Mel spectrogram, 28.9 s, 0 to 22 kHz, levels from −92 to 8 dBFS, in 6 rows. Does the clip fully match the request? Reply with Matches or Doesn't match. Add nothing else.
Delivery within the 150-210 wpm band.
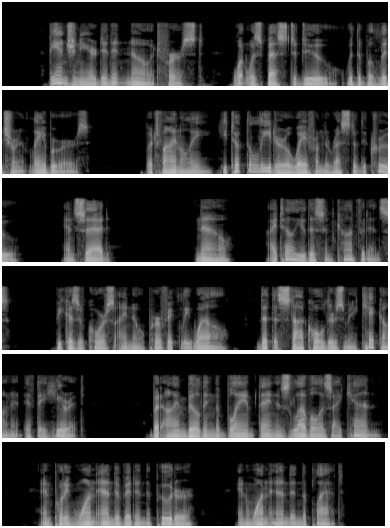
Matches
